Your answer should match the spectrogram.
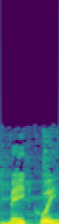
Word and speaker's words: Madekwe: Madekwe, M-A-D-E-K-W-E. Am I saying it right? Madekwe? – Madekwe.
